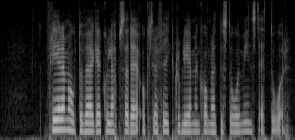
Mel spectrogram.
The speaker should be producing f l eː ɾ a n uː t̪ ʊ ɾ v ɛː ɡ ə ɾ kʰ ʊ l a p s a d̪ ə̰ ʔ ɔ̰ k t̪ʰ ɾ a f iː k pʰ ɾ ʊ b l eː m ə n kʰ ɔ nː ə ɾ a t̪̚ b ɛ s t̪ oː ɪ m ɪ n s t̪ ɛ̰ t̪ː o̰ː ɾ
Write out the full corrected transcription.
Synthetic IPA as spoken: f l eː ɾ a m uː t̪ ʊ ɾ v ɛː ɡ a ɾ kʰ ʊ l a p s a d̪ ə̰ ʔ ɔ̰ k t̪ʰ ɾ a f iː k pʰ ɾ ʊ b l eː m ə n kʰ ɔ mː ə ɾ a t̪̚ b ɛ s t̪ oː ɪ m ɪ n s t̪ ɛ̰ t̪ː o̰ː ɾ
